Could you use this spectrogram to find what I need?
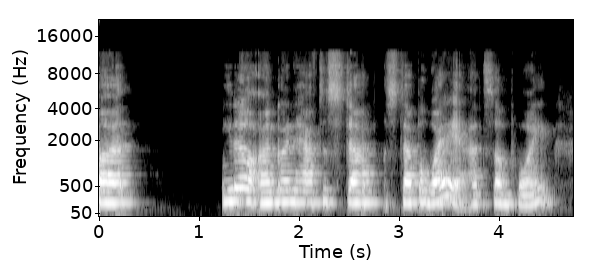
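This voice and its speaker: A woman speaks at a fairly slow pace, somewhat breathy, with a dark, mellow tone. Her medium pitch stays monotone and flat. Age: 60s. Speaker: tech entrepreneur and CEO. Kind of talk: interview conversation.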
